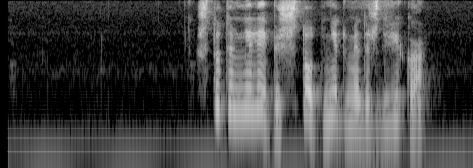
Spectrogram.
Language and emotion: Russian, angry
